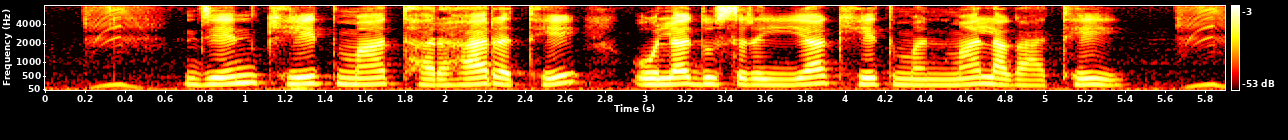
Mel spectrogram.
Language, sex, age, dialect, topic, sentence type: Chhattisgarhi, female, 18-24, Central, agriculture, statement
